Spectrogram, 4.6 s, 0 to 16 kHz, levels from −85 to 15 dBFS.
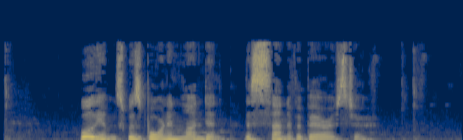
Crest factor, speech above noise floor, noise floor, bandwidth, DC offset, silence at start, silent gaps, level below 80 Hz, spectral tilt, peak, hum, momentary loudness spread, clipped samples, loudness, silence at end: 18 dB; 42 dB; -59 dBFS; 11.5 kHz; under 0.1%; 0.8 s; none; -54 dBFS; -4 dB/octave; -2 dBFS; none; 11 LU; under 0.1%; -17 LUFS; 0.9 s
